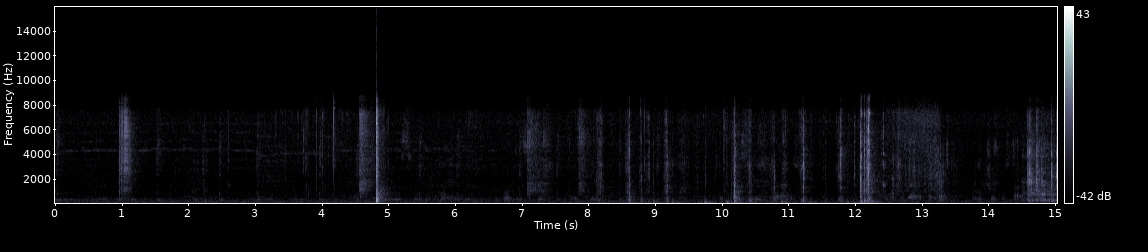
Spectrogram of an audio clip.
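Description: Metal parts click and clack as a hand works a lock mechanism.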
